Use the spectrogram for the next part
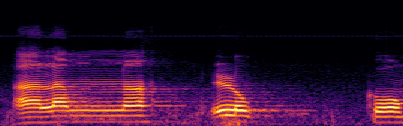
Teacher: sifat qalqalahnya kaf juga hilang otomatis, masuk ke huruf kaf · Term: kaf bertemu kaf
